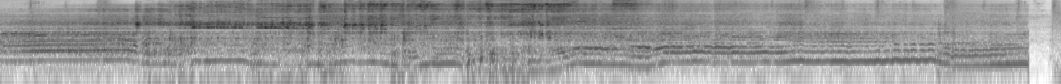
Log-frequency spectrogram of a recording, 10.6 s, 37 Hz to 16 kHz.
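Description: Škoda Fabia R5-class rally car's turbocharged four-cylinder engine driven hard on a gravel stage. The revs dip and climb again several times as it shifts and lifts through the corners, with gravel spraying under the tyres around the middle, then hold high before a last drop near the end.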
